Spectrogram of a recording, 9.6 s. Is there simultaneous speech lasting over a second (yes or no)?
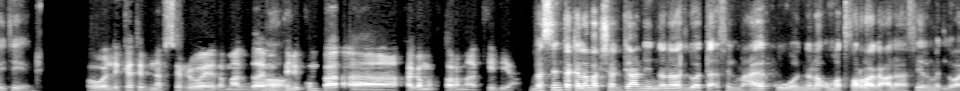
no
